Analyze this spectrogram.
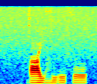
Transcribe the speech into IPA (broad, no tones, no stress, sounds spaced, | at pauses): q ɔ j a̤ j i f u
